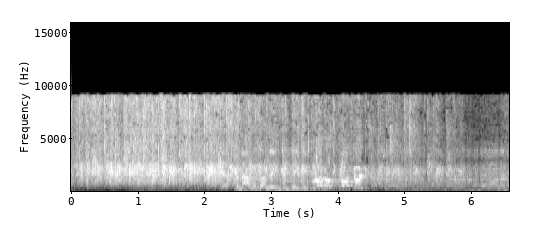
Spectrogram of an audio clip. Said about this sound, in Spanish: Así que bueno, un gran aplauso para ellos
